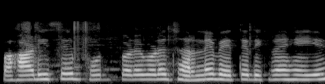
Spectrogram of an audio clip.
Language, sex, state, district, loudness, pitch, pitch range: Hindi, female, Uttar Pradesh, Hamirpur, -17 LUFS, 225 Hz, 220-235 Hz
